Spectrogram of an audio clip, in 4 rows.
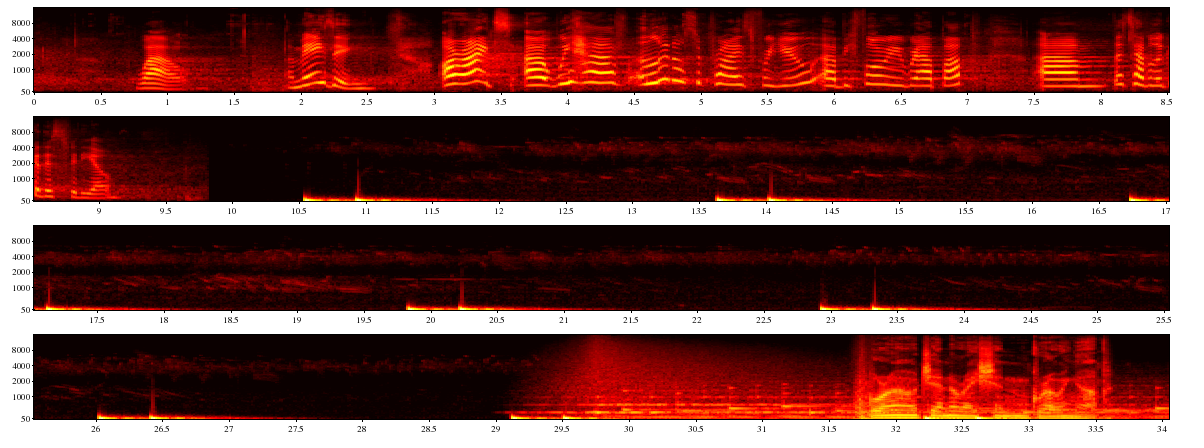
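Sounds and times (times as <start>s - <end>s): heartbeat double thump: 10.6s - 11.6s, 13.6s - 14.5s, 16.8s - 17.6s, 19.8s - 20.8s, 23.0s - 23.9s, 26.0s - 27.0s, 29.1s - 30.0s.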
